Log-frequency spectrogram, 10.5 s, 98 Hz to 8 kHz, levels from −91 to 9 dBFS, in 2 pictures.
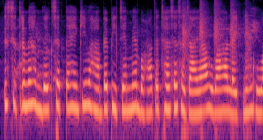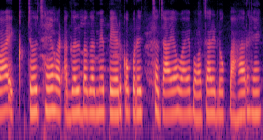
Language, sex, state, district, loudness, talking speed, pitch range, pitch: Hindi, female, Uttar Pradesh, Ghazipur, -15 LUFS, 210 wpm, 230-260 Hz, 240 Hz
